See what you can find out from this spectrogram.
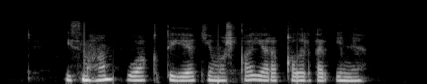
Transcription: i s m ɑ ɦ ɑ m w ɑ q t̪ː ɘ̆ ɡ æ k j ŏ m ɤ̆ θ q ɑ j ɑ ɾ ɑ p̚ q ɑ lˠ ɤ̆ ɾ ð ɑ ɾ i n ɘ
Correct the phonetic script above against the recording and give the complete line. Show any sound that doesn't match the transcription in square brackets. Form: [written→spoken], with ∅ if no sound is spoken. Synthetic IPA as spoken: i s m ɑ ɦ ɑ m w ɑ q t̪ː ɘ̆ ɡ æ k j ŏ m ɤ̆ [θ→ʃ] q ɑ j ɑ ɾ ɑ p̚ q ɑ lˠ ɤ̆ ɾ ð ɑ ɾ i n ɘ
